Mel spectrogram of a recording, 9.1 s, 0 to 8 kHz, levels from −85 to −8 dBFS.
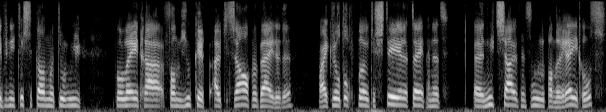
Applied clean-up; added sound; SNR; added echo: neural diffusion model UNIVERSE++.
